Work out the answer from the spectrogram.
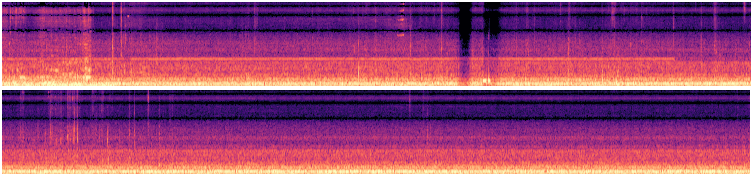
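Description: Front-wheel-drive car's engine running with a steady low hum, heard from inside the cabin. A faint thin whine stops about thirteen seconds in, and the sound briefly drops out about nine seconds in.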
